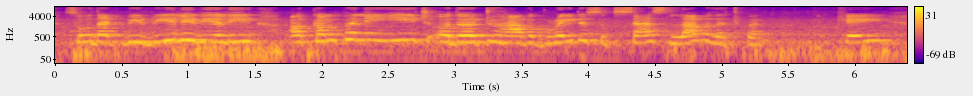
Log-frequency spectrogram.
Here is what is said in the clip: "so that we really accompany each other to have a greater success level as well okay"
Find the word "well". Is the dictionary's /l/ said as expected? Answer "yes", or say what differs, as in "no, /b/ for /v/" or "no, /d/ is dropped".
no, /n/ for /l/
